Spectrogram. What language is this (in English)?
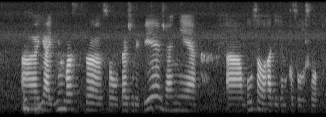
Kazakh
